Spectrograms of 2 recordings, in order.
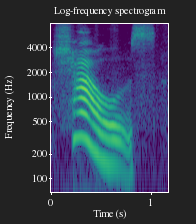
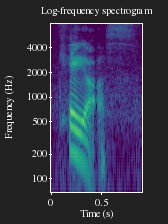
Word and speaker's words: chaos: he's like it created chows he's like i don't know this word let's look it up and i'm like it would help if you knew the correct pronunciation which is chaos not chows anyways my smart mouth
